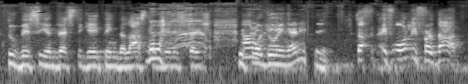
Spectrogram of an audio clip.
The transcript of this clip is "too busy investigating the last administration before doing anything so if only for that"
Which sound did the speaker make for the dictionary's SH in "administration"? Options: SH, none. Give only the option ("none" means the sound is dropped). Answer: none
